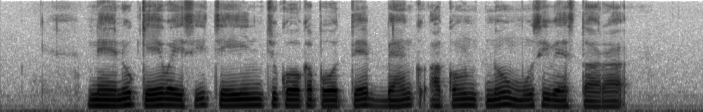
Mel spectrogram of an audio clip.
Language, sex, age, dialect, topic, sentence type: Telugu, male, 18-24, Central/Coastal, banking, question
